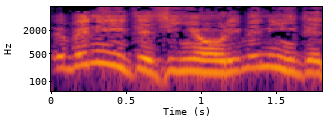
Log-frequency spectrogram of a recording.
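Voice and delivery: high, loud summons; said loudly. A narrator's reading. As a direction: call the guards forward for all to hear. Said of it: "disse forte D'Artagnan". (invito a voce alta)

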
